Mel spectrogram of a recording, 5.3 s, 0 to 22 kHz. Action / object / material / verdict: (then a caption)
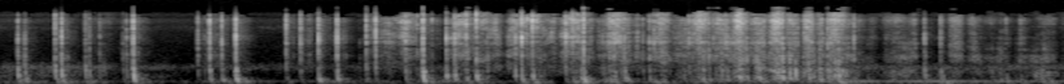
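scrape / cardboard slipcover over a plastic movie case / cardboard / none. Fingertips scratch and rub the glossy cardboard slipcover over a hollow plastic Back to the Future 4K UHD Blu-ray case resting on a carpet. Quick, dry scratching strokes come first, then blur into a steady, bright, papery rubbing with a faint low hollow tone underneath.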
